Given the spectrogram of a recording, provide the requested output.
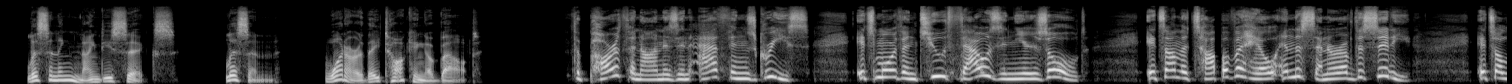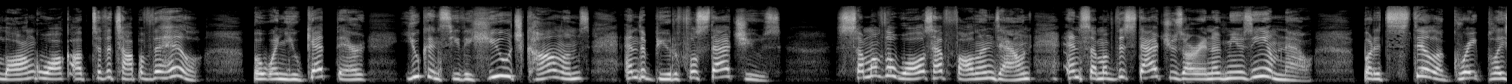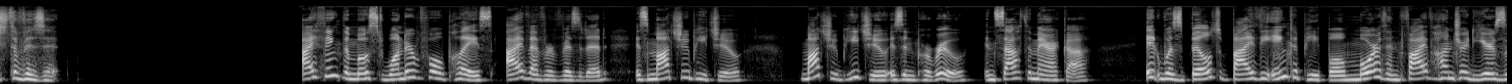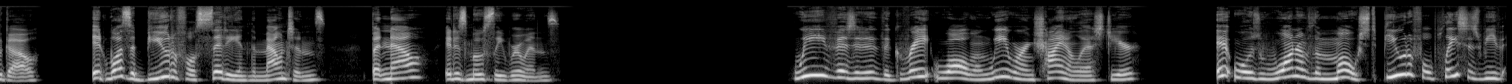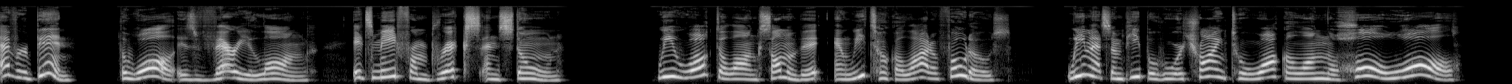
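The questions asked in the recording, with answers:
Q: What are they talking about?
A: Famous old places they have visited (the Parthenon, Machu Picchu, the Great Wall)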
